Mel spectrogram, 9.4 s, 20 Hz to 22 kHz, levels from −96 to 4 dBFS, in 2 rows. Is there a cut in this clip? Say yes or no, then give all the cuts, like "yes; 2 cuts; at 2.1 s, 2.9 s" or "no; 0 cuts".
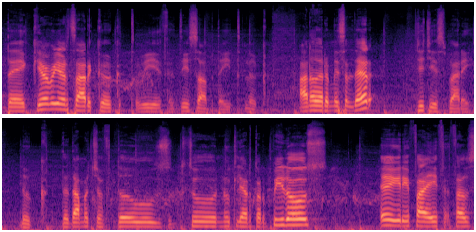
yes; 1 cut; at 4.7 s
